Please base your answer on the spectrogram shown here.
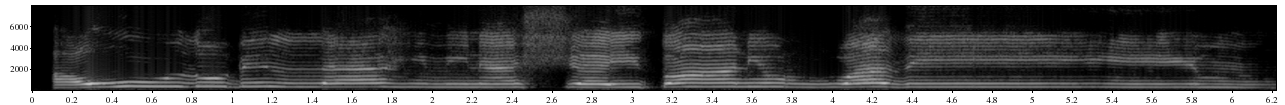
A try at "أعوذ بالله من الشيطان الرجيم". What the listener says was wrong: শাইতানির রাজিম শাইতানির রাজিম বিল্লাহি মিনাশ শাইতানির রাজিম জিমটা তোমার ভালো করে হয় না রজিম না রজিম রজিম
